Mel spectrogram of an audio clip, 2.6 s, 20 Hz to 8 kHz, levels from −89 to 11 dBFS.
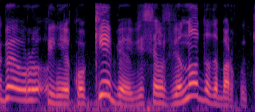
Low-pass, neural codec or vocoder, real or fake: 7.2 kHz; none; real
